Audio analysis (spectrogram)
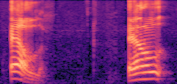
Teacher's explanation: in italian l is a very frontal sound i would relate l in italian to the d sound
